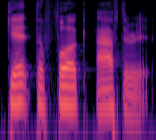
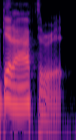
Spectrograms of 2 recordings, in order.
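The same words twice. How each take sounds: First: Slower, punched get the fuck after it; emphatic command. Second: Said in the usual way. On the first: Shown as a demonstration. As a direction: hammer each word like a coach. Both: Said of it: "repeated exhortation".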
